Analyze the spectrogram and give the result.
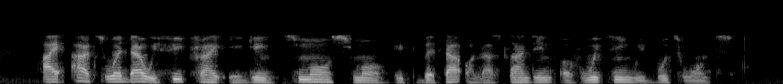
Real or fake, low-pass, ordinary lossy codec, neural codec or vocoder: fake; 7.2 kHz; AAC, 16 kbps; codec, 16 kHz, 8 kbps, FunCodec, trained on Chinese and English, 25 frames a second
